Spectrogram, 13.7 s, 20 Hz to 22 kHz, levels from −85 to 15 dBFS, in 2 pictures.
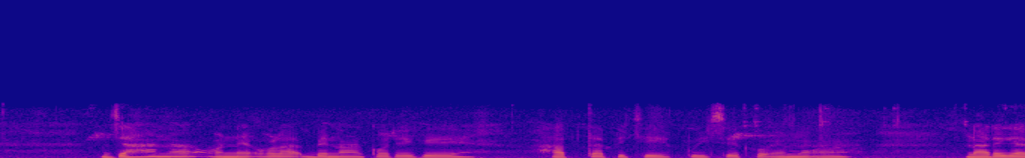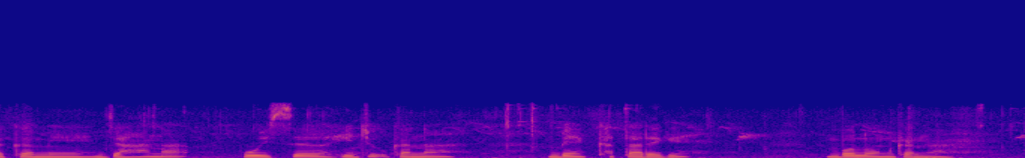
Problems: none marked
